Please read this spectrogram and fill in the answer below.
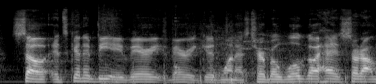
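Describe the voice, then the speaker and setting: At a very fast pace, a man talks at a medium pitch with fairly even intonation over noticeable background noise. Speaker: esports caster. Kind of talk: live commentary. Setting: casting booth at LAN event.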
